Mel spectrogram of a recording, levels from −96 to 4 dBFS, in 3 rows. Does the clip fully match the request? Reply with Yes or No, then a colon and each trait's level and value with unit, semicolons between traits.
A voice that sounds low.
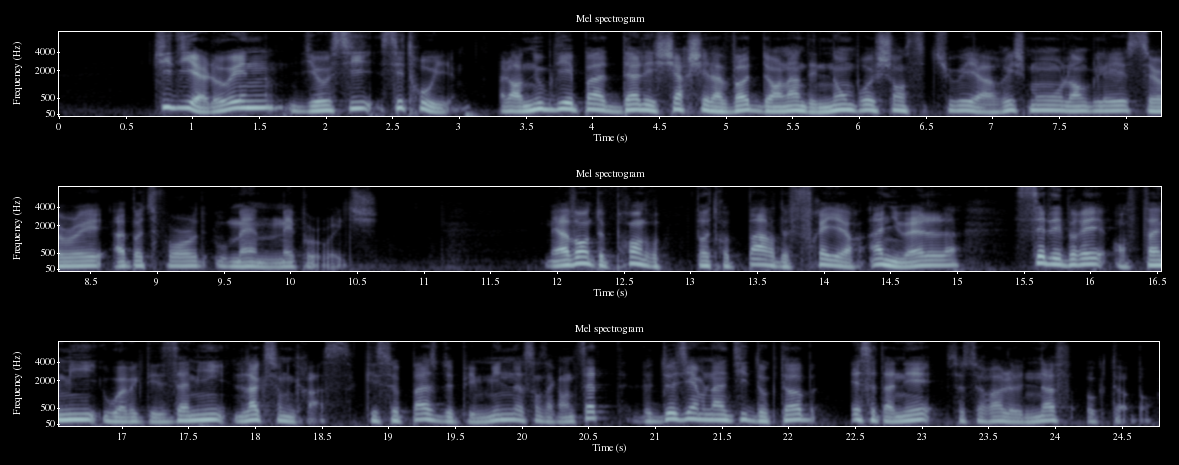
Yes: low, 130 Hz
